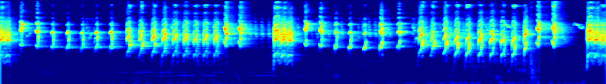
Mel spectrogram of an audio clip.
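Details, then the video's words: Singing long-tailed shrike holding one perch: long bouts of fast, grating, chattering notes and mixed warbled phrases, almost unbroken across the clip, with only one brief pause. "Burung Pentet gacor nagen satu titik"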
